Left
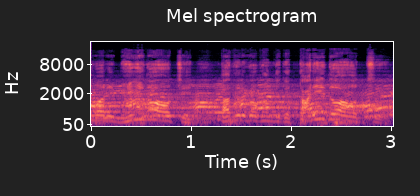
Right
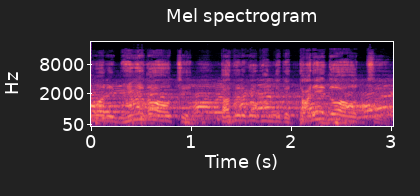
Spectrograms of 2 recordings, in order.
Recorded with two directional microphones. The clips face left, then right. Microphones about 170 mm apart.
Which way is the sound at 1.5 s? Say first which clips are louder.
Right 1 dB; 45° right (ahead or behind).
